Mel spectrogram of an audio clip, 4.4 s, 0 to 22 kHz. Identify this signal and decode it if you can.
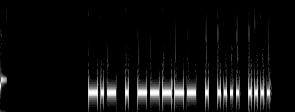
Morse code, heard as a keyed tone, about 26 wpm, 700 Hz. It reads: KE0EHH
